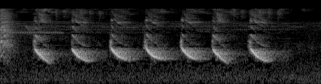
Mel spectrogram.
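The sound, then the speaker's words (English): A male Wilson's bird of paradise, a small bird about the size of a starling, calls on the island of Batanta: seven sharp, downward-sweeping squawks in a quick, evenly spaced series, loud and clear against a faint hiss, with no voices. “Wilson's bird of paradise.”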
